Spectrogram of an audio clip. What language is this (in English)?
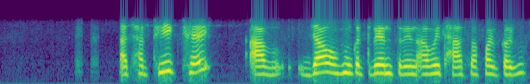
Maithili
